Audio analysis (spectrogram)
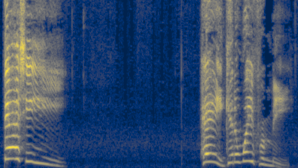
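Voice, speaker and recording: A man acts out a young female cartoon pony in a storybook reading. The voice is pitched very high and pushed loud, with a distressed, defiant, excitable edge. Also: slow, full character voice. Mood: alarmed, defiant.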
